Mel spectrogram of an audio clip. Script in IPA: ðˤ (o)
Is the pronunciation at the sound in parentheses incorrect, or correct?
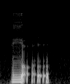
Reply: incorrect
